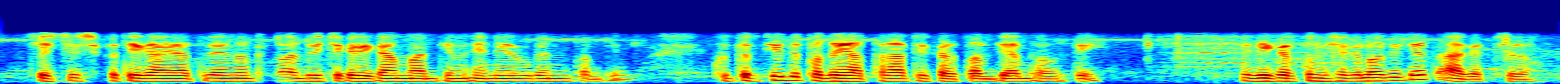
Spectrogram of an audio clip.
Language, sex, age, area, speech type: Sanskrit, male, 18-30, rural, conversation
